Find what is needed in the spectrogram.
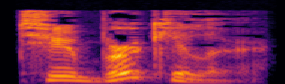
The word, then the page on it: tubercular: British English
